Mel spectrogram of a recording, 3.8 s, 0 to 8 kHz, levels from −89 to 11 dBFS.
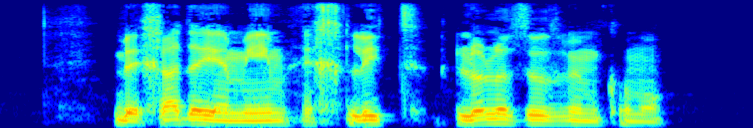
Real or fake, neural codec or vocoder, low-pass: real; none; 7.2 kHz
